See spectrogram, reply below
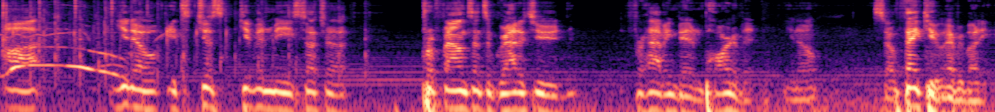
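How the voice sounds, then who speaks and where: Brief: earnest, halting actor, a man with a lowish voice, faint hall noise. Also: fairly even intonation. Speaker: panel guest, actor. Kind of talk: live convention panel.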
